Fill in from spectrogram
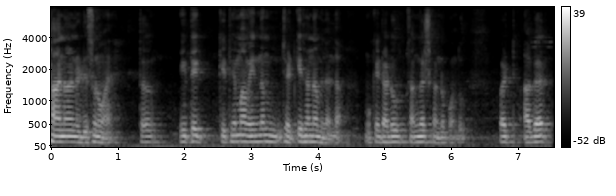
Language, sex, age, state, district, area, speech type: Sindhi, male, 30-45, Maharashtra, Mumbai Suburban, urban, spontaneous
